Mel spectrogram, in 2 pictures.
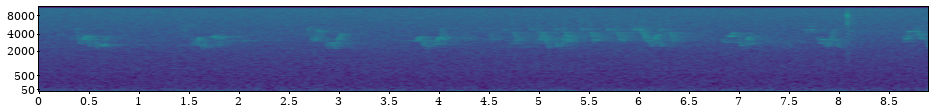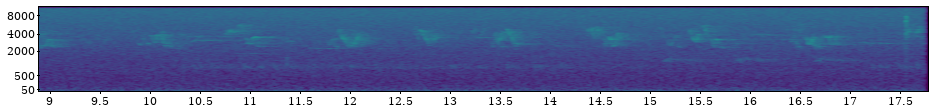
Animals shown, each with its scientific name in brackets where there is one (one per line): Yellow-bellied Sapsucker (Sphyrapicus varius)
Red-eyed Vireo (Vireo olivaceus)
Ovenbird (Seiurus aurocapilla)
American Crow (Corvus brachyrhynchos)
Hermit Thrush (Catharus guttatus)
